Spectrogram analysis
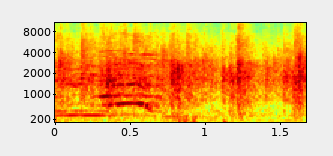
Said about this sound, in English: Somebody clap your hands and give God praise.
